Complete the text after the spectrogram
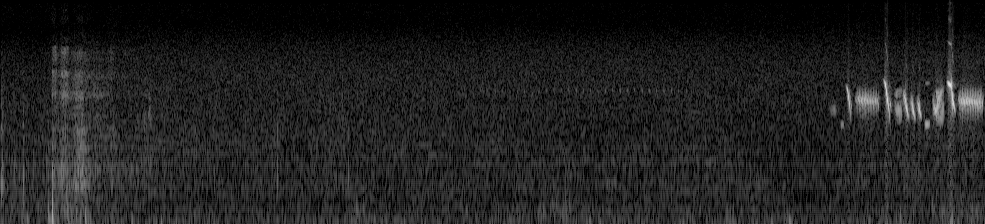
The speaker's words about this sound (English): sage sparrow number one for this new locality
